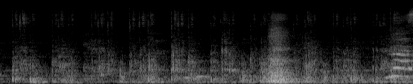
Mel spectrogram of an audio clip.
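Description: Steady, rhythmic galloping hoofbeats of a reindeer running at full speed across a snowy landscape with a rider on its back, thudding in an even pattern with a louder surge midway and again at the end, with no talking.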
